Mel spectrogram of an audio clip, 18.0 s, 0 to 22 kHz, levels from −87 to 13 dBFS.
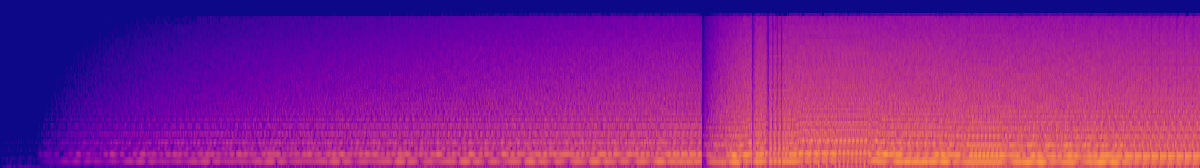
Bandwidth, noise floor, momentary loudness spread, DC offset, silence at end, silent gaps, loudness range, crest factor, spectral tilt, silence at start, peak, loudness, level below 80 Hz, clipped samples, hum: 15.5 kHz; -79 dBFS; 19 LU; under 0.1%; 0 s; none; 20 LU; 16 dB; -5.5 dB/octave; 2.1 s; -6 dBFS; -21 LUFS; -44 dBFS; under 0.1%; none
